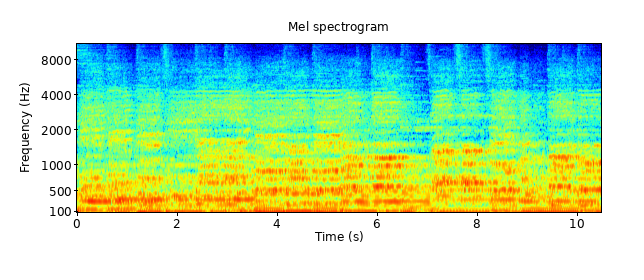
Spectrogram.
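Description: Mixed church choir of men and women singing a hymn in Samoan, holding long sustained chords that change every second or so.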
